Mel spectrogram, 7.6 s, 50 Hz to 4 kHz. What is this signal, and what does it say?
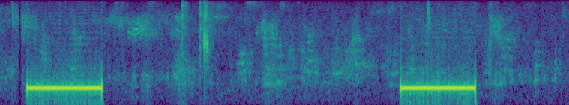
Ringback tone (Europe, 425 Hz).
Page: Cordeiropolis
